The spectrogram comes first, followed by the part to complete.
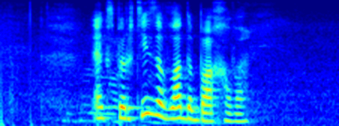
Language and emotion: Russian, neutral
